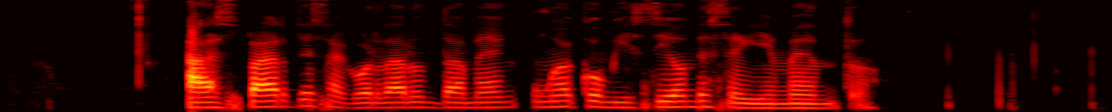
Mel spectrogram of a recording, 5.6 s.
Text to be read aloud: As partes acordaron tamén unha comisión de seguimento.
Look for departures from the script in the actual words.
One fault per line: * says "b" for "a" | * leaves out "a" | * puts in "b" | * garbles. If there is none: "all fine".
all fine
